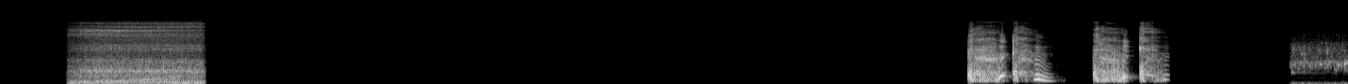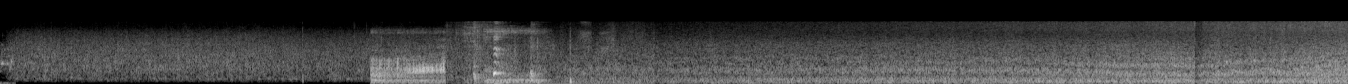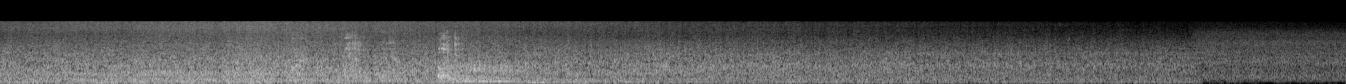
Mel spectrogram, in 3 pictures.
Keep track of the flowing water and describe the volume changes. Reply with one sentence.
The loudness of the flowing water goes up, then down.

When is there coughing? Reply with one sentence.
The coughing can be heard from 9.7 to 11.7 s, from 18.2 to 19.6 s and from 29.9 to 31.6 s.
